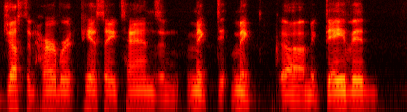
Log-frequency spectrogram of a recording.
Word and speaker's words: McDavid: These kids are walking around with PSA, like Justin Herbert, PSA 10s, and McDavid, right? Am I saying it right? Connor McDavid.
